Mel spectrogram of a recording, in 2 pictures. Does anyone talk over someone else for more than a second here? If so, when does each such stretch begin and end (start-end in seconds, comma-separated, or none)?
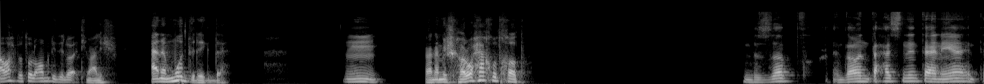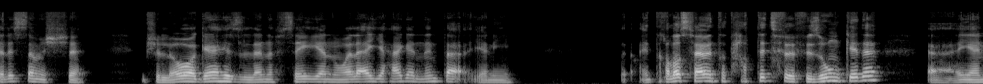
none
